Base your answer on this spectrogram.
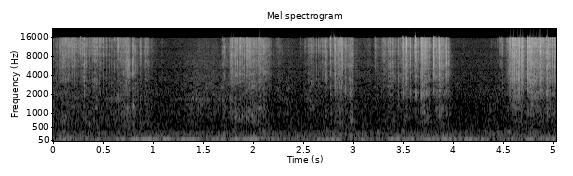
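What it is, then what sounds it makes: Plastic mesh bag, scratched. Long nails scratch across an empty, flat yellow woven plastic mesh tote bag lying on carpet. Five bursts of bright, crackly rasping are separated by quieter pauses over a faint low rumble.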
